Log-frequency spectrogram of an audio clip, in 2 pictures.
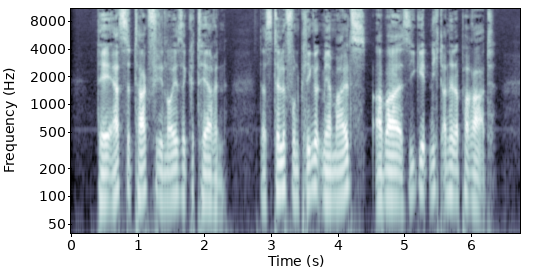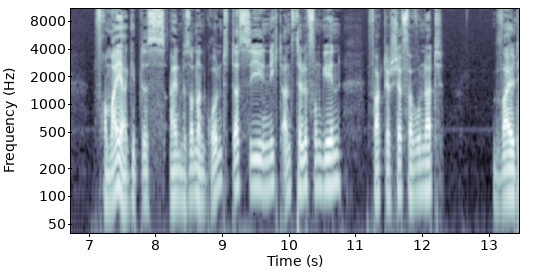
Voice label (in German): telefonanruf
